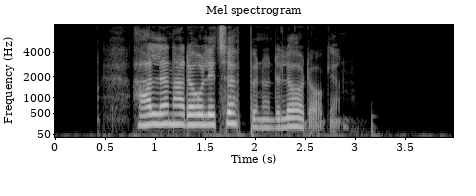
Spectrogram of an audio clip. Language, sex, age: Swedish, female, 54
